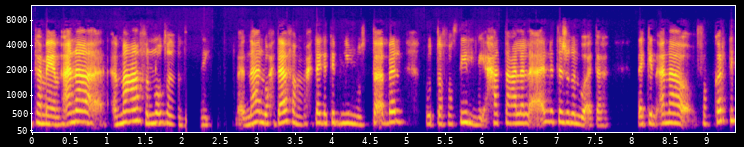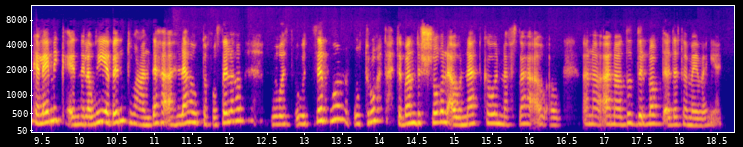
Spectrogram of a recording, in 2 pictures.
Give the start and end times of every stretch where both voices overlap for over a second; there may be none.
none

